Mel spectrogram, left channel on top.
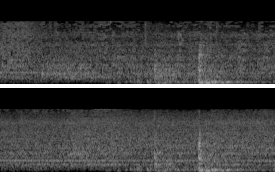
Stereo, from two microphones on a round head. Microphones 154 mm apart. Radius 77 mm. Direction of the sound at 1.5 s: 70° right (ahead or behind).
